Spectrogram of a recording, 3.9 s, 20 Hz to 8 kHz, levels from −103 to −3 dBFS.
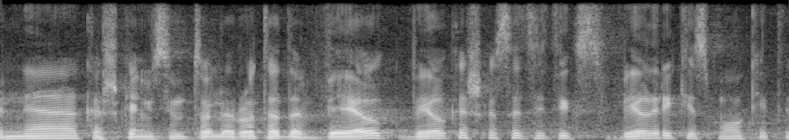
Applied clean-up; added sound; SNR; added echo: none; none; none; none.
